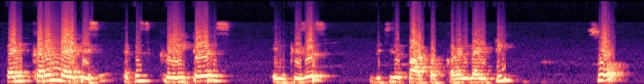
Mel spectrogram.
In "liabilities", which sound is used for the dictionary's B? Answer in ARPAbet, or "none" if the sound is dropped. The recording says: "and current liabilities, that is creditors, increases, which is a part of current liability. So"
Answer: none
